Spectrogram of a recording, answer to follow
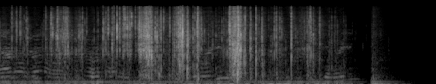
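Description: Trading card pack wrapper being torn open and crinkled by hand: a run of uneven crackles, loudest in the middle.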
